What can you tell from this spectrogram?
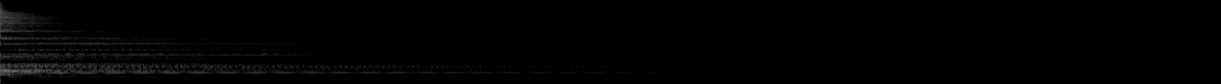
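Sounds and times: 
cymbal: 0.0 - 6.5.

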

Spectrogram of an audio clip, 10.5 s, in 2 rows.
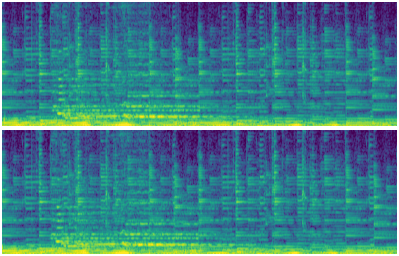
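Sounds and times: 
hip-hop melody: 0.0 - 10.5.

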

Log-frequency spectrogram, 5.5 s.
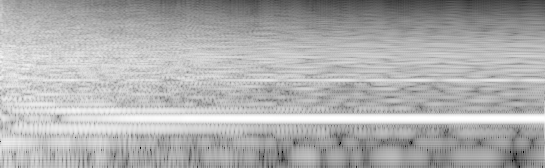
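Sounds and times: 
big beat music: 0.0 - 3.4
distorted effects: 0.0 - 5.3.

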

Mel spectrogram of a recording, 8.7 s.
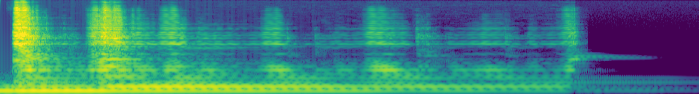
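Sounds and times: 
harp: 0.2 - 7.6.

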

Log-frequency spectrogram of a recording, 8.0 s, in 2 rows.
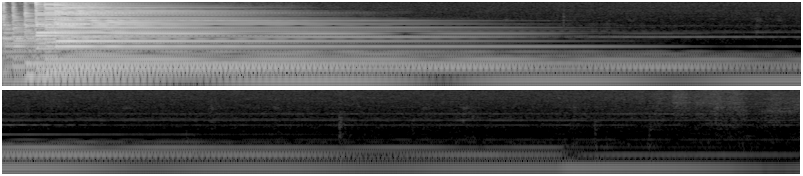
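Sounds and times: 
E minor downstroke on an acoustic guitar: 0.0 - 7.9.

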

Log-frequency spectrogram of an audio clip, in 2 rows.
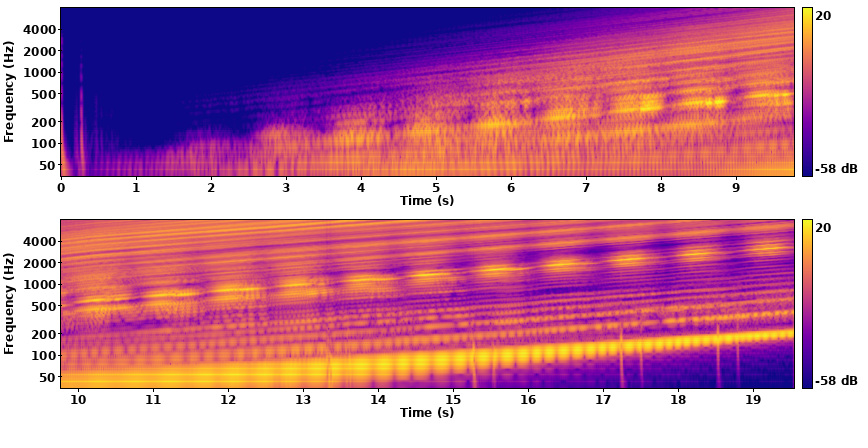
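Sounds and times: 
rising sound: 4.4 - 19.5.

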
